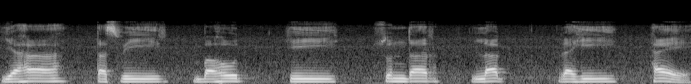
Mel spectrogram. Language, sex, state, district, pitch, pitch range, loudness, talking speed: Hindi, male, Madhya Pradesh, Dhar, 130 Hz, 125-140 Hz, -12 LUFS, 70 wpm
